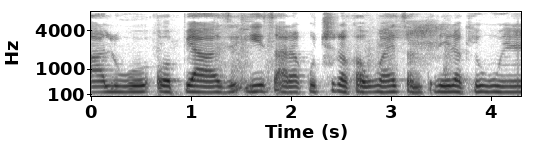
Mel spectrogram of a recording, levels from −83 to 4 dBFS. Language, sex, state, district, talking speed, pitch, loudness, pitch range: Hindi, female, Chhattisgarh, Raipur, 195 wpm, 205 Hz, -17 LUFS, 195-210 Hz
